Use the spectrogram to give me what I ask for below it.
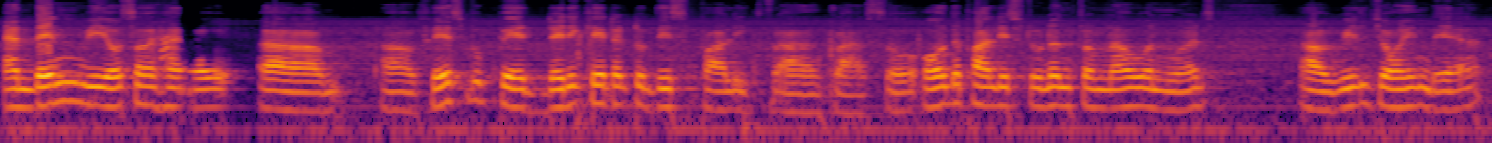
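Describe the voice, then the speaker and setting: A man talks slowly and haltingly over a video call, pausing often on fillers as he teaches an online class. His pitch sits in an ordinary middle range. A faint hum of background noise sits under his voice. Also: steady tone, low-quality recording. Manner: slow, hesitant with many fillers, laughs often. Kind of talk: casual online class talk.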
